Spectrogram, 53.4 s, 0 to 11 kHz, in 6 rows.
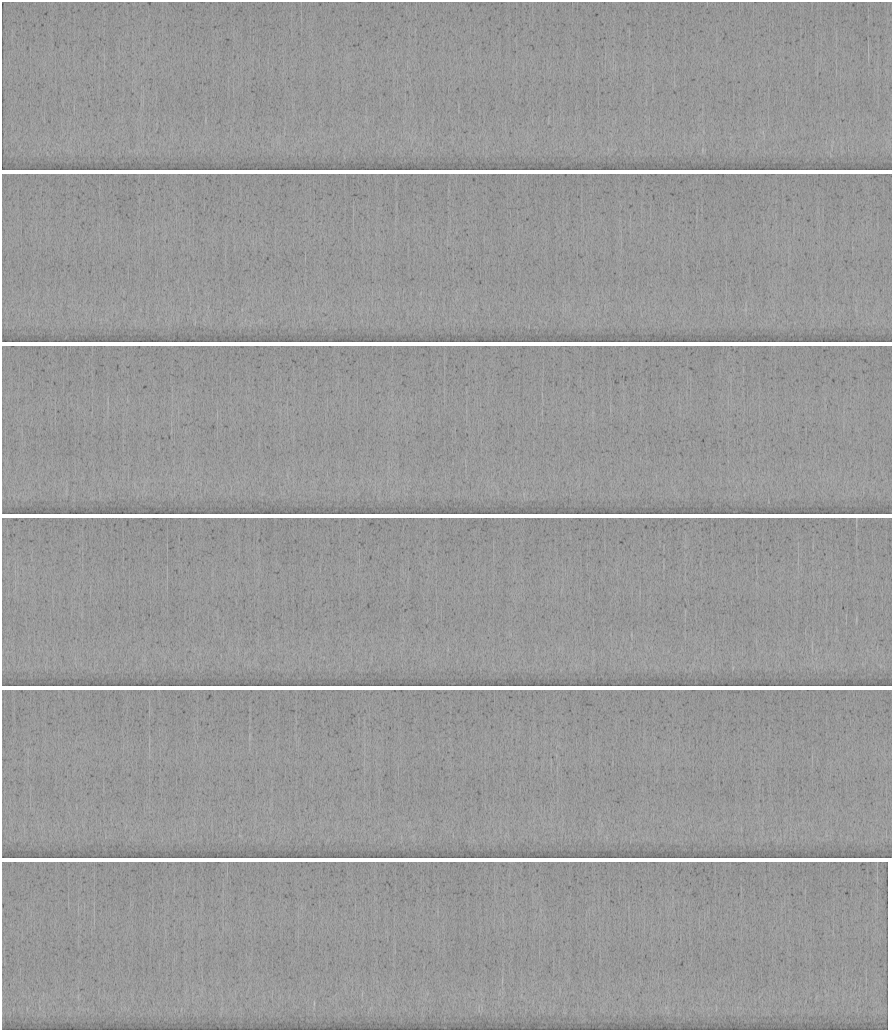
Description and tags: Rio y cascada
Stereo xy zoom h6. Alto El toro, Risaralda.
Cascada, Colombia, Rio, River, Water, Waterfall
